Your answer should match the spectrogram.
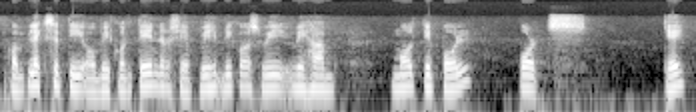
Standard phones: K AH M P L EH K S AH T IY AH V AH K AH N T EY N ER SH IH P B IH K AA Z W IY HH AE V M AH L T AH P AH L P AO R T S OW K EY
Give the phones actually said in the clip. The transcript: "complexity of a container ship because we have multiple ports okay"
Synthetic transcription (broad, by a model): K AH M P L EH K S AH T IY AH W AH K AH N T EY N ER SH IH P B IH K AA S W IY HH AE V M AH L T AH P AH L P AO R T S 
